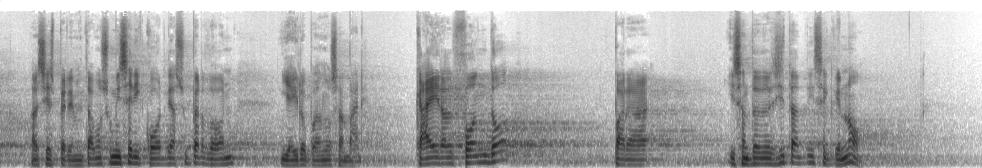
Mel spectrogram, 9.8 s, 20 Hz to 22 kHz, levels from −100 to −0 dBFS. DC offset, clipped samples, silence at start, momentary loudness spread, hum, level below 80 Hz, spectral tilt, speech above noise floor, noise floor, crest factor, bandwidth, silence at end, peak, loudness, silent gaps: under 0.1%; under 0.1%; 0 s; 20 LU; none; -70 dBFS; -4 dB/octave; 32 dB; -55 dBFS; 24 dB; 17 kHz; 0.7 s; 0 dBFS; -23 LUFS; none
